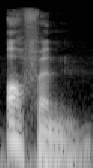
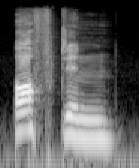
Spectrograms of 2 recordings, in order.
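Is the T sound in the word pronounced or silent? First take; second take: silent; pronounced. First: The T sound is silent in the middle. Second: The T sound is pronounced in the middle. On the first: The speaker calls it right. "it's pronounced often" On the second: The speaker calls it wrong. "Often is not a word. It's not the way you pronounce it"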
